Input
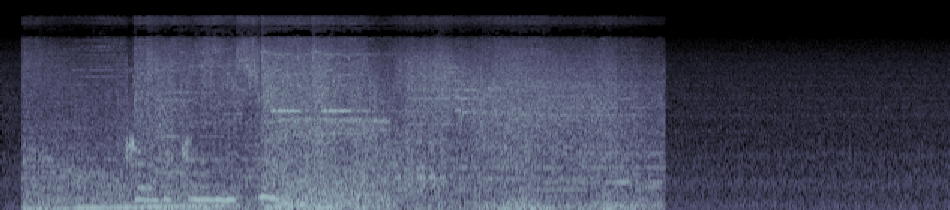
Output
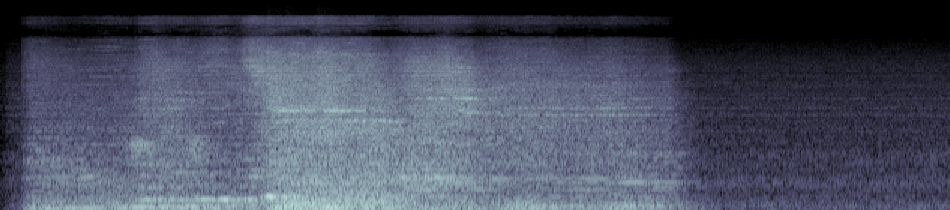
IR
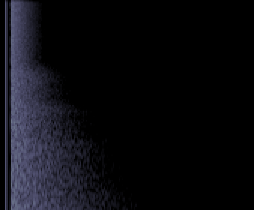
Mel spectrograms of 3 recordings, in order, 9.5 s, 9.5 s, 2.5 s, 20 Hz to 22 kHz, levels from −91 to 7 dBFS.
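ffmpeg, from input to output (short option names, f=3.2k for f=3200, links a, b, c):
-filter_complex "[0:a]asettb=1/sr,asplit=3[a][b][c];[a]atrim=end=2.424[d];[b]atrim=start=2.42:end=4.66,asetpts=PTS-STARTPTS,afade=t=in:d=0.004:c=qsin,afade=t=out:st=2.236:d=0.004:c=qsin,acontrast=62[e];[c]atrim=start=4.656[f];[d][e]acrossfade=d=0.004:c1=hsin:c2=qsin[g];[g][f]acrossfade=d=0.004:c1=qsin:c2=hsin[h];[1:a]atrim=start_sample=2205,asetrate=57330,aresample=44100[i];[h][i]afir=irnorm=-1:irlink=0,volume=-3dB"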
